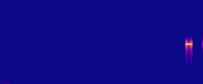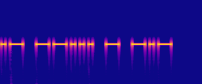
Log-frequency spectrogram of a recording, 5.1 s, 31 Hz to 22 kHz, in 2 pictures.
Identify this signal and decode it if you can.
Morse code, heard as a keyed tone, about 22 wpm, 700 Hz. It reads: EA7TK
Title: DXCC-100 Call Signs - 5 Characters - 22wpm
